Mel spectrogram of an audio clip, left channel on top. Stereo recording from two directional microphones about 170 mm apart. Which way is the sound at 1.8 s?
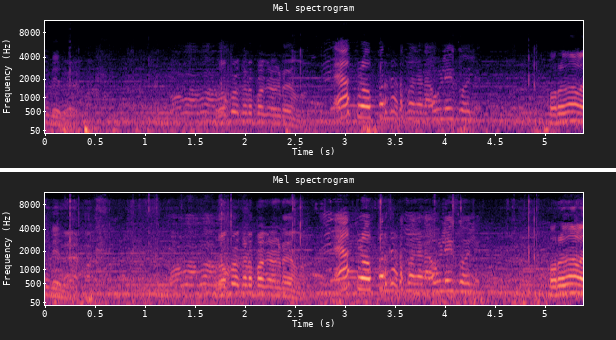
80° right.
